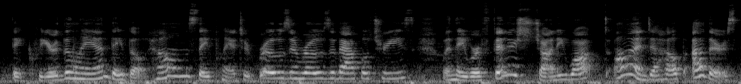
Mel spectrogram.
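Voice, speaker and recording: A woman reading a children's picture book aloud like a teacher, in a deliberate way, pausing to reflect and ask questions. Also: sits high, a little hiss or hum, poor audio.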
